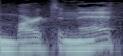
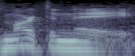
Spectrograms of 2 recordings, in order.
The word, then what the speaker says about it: Martinet: you say his name I've been calling him martinet but he says when you start up the game i'm charles martin a and you're not anyway this is runner 3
